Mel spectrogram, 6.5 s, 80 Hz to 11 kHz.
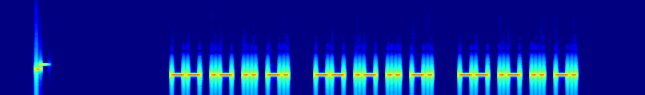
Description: Morse code, heard as a keyed tone, about 30 wpm, 700 Hz. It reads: MAIN MAIN MAIN
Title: Top 500 Words Repeated 30wpm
